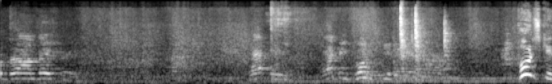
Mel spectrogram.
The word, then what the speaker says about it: Paczki: bakery happy happy birthday ponsky that's how you say it also known as fat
